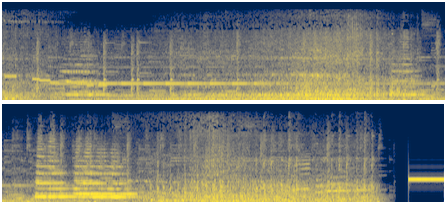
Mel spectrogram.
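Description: A train rumbles loudly past on the tracks.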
